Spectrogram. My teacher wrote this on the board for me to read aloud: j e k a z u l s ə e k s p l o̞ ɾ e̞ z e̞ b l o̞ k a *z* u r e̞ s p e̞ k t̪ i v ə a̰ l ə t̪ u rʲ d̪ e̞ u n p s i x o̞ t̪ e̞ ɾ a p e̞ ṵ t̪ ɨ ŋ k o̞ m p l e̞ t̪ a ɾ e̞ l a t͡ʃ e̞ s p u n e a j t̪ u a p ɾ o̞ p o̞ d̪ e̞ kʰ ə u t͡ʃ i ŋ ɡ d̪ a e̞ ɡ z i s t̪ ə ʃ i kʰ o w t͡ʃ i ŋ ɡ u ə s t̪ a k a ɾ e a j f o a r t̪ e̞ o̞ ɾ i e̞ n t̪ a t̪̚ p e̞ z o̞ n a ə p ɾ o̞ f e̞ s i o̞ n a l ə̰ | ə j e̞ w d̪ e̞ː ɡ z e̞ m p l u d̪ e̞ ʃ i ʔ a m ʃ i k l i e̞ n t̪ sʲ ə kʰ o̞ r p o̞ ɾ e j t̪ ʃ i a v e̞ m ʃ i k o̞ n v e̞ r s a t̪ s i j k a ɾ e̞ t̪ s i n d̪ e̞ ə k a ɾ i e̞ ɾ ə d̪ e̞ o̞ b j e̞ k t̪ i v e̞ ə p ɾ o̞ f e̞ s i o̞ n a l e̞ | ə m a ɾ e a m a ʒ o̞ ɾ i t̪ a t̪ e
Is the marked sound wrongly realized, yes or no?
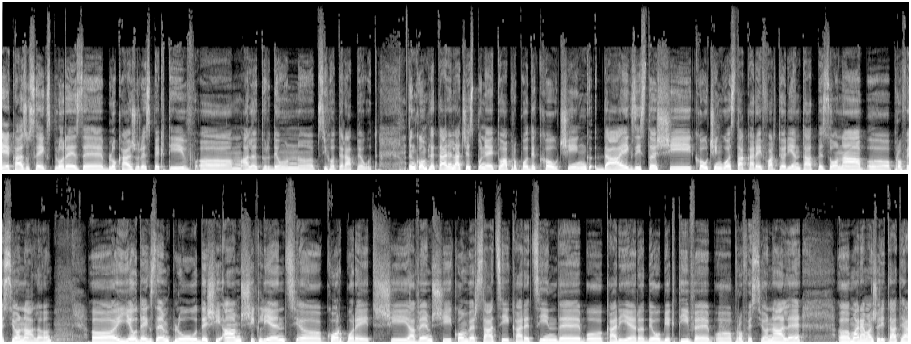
yes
